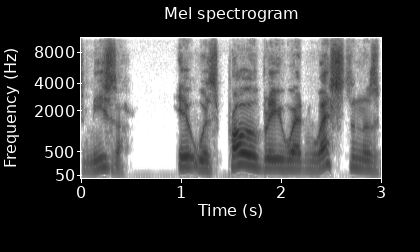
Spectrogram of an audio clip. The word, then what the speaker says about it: Misr: Yeah, Mizar. Usually, if you spell it in English, it's usually MISR.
